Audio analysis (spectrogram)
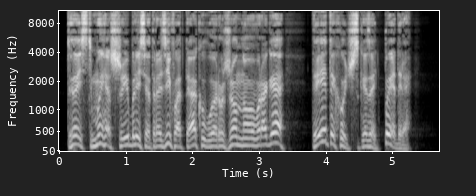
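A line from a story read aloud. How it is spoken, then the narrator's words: Laughing. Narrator (Russian): засмеялся Стечкин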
